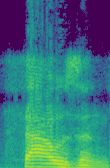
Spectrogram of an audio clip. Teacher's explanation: be aware of my pronunciation of numbers, especially the TH and the voiced Z sound, Z, in the word thousand.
